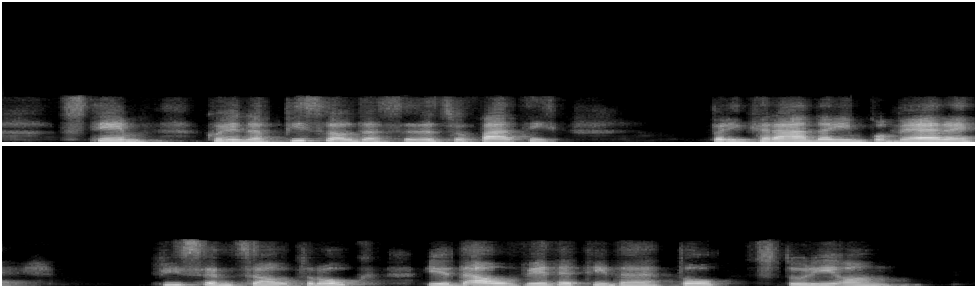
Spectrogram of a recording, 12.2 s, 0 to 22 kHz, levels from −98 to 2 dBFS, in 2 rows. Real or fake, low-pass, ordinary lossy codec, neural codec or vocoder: fake; 7.2 kHz; AAC, 32 kbps; codec, 24 kHz, 0.9 kbps, DualCodec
